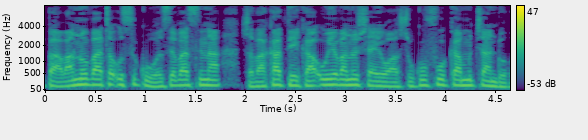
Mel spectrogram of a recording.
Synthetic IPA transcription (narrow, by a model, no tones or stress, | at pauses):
paʋano̞ʋatausikuɦo̞s̬e̞ʋasina | ʐ̥aʋakab͡ve̞kauje̞ʋano̞ʃaiwaʐo̞kufukamut͡ʃaːndo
